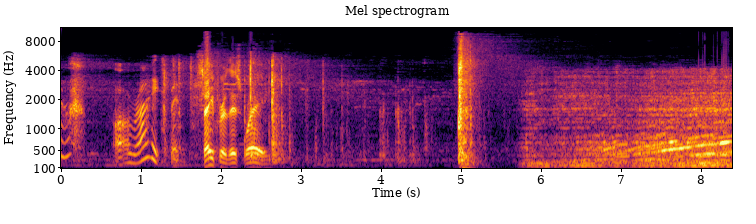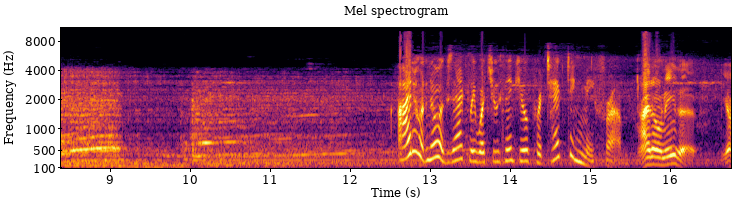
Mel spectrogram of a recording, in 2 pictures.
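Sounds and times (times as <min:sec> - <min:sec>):
speech: 0:00.1 - 0:02.8, 0:12.7 - 0:16.7
car door thudding shut: 0:05.0 - 0:05.7
car engine starting, revving and driving off: 0:05.0 - 0:16.7.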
